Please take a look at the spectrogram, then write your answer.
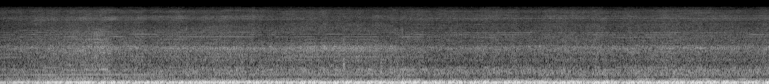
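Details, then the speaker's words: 1968 Corvette with XL DFI distributor and crossover: steady low rumble with a fairly lopey cam rhythm and constant electric cooling fan whoosh; normal idle with fan running. "Hear the electric fan kicking on, again correctly wired. And again, a nice purr of the cam."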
